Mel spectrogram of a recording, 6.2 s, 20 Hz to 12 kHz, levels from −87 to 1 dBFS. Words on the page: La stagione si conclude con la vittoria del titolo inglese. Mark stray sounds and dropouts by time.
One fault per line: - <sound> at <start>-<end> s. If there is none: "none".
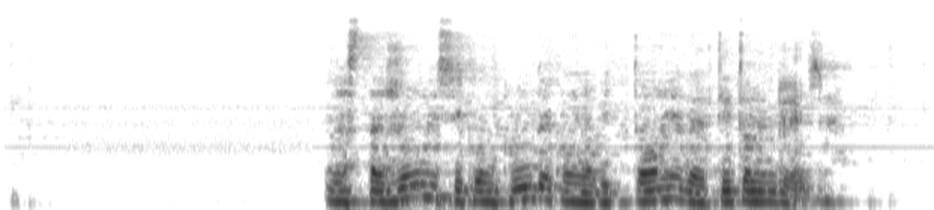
none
